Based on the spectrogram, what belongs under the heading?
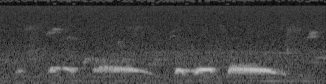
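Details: Spotted dove decoy cooing to stir wild doves into calling: soft, distant-sounding hollow coos, several short notes then a longer burred note, set against a steady low background hiss.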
